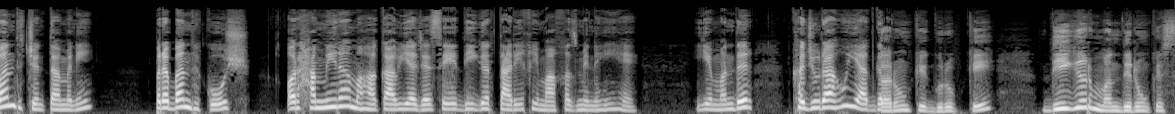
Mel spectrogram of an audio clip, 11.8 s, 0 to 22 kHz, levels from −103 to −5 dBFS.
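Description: A section at the wrong speed runs from 8.82 s to the end of this speech clip at 11.75 s: playback drops to 0.739 times the original rate, so the voice turns slow and deep, about five semitones lower, likely because that stretch was played against the wrong clock.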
